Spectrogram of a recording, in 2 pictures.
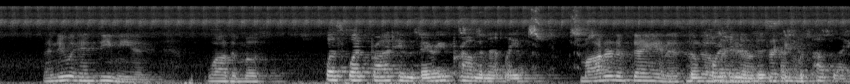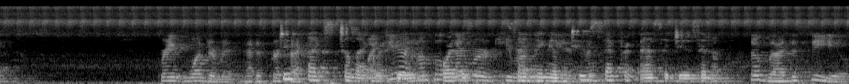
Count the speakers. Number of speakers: two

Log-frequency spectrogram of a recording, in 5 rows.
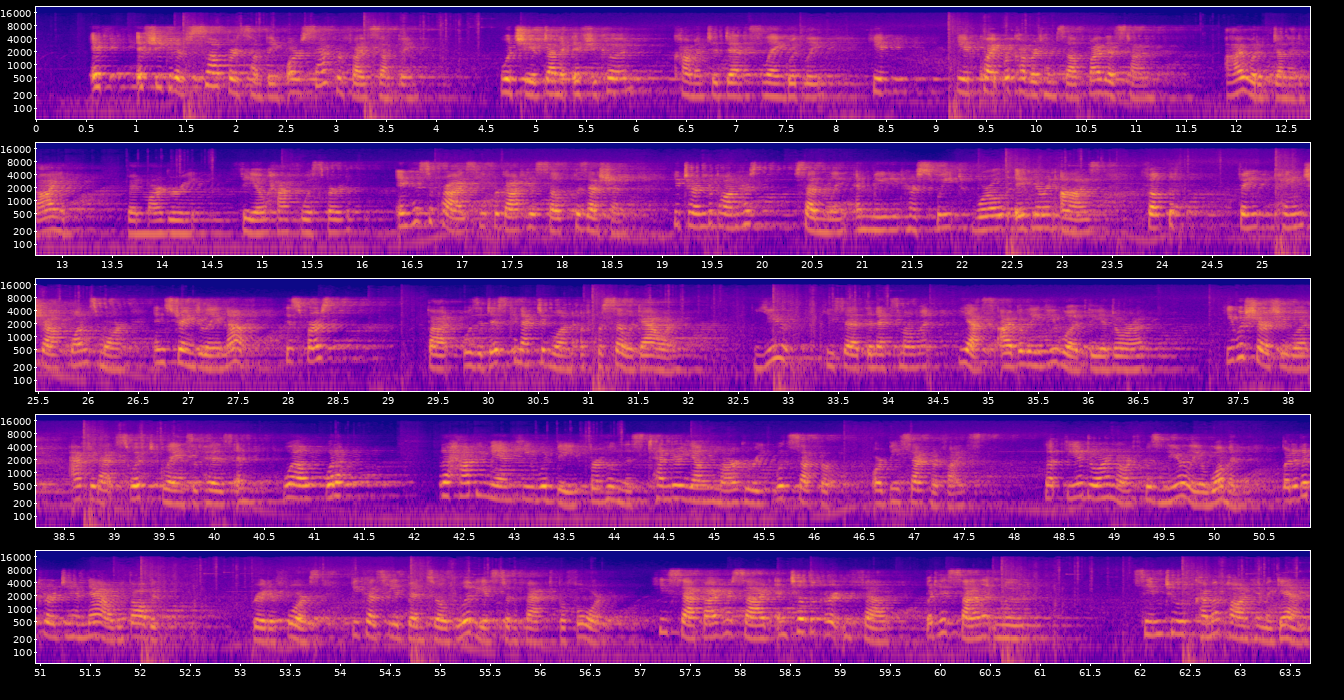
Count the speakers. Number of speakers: one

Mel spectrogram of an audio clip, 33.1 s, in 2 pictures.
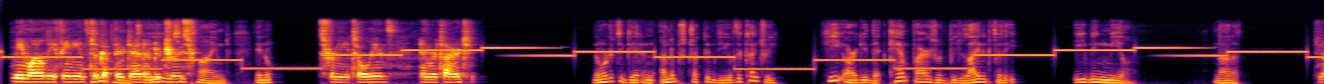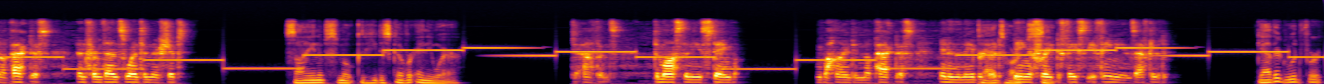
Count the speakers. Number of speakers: two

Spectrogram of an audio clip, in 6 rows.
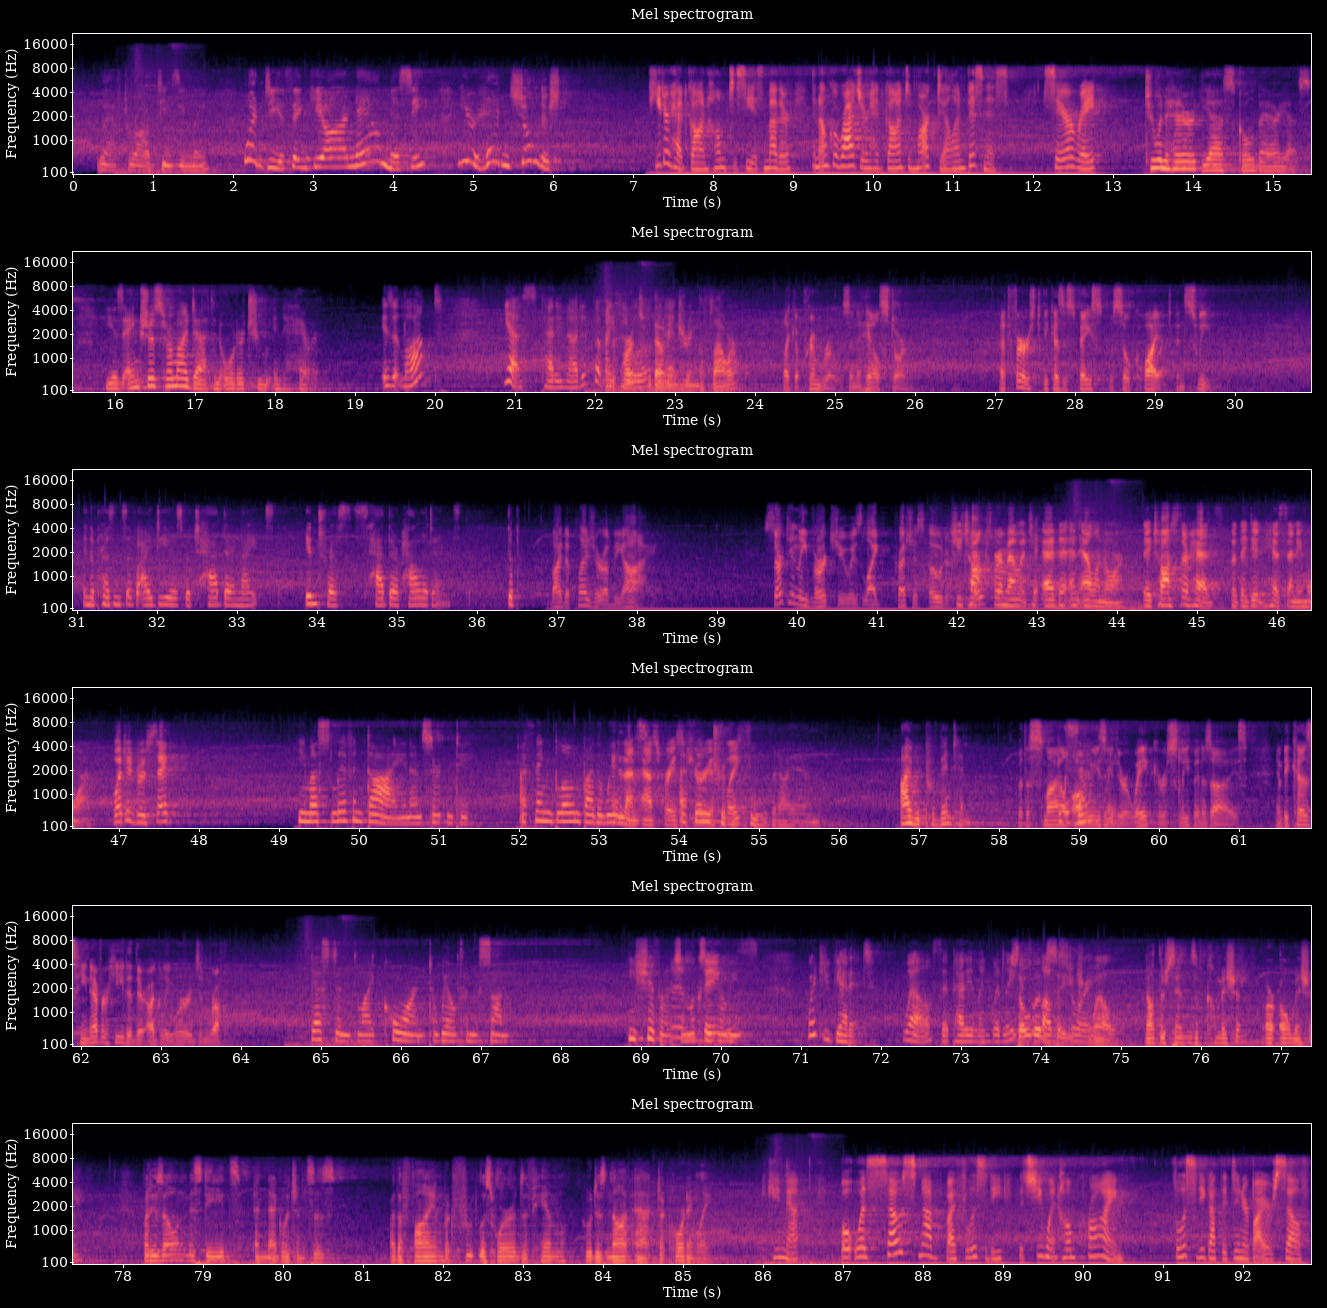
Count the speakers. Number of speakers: ten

